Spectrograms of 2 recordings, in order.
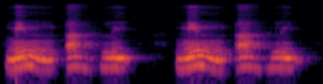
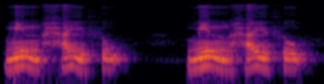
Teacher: huruf-huruf izhar di sini makhrajnya adalah dari tenggorokan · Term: izhar halqi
